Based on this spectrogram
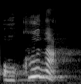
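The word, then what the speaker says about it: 置くな: Jadi enggak boleh nim okuna dibacanya o. tidak boleh ya okuna.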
